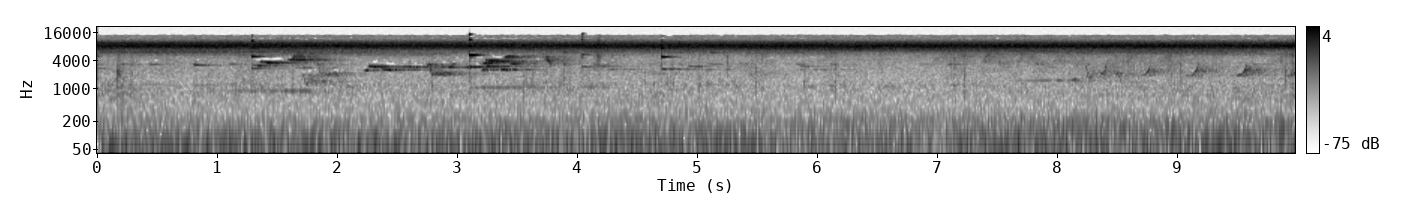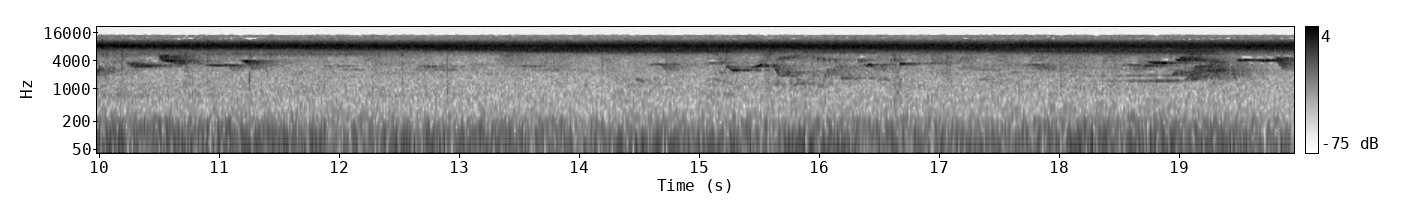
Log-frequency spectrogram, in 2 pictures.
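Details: Summer cicada chorus at Namegawa Shrine in Sukagawa, Fukushima, Japan, where wind chimes hang: a continuous shrill buzzing hum fills the whole stretch, with brief chirps from several birds and a light chime tinkle near the start.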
